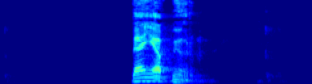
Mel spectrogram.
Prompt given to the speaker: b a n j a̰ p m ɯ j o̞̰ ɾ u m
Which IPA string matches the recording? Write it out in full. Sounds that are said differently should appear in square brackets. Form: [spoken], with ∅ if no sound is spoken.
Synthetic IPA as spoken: b [æ] n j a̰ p m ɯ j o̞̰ ɾ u m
